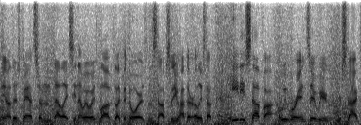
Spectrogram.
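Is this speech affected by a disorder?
No.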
